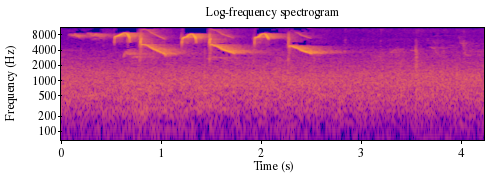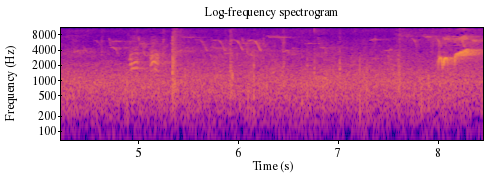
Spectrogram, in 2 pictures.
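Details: Song thrush singing beside a Henry Moore sculpture, repeating a sharp, high descending whistled phrase three times in quick succession, then fainter scattered notes and ticks against background noise.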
